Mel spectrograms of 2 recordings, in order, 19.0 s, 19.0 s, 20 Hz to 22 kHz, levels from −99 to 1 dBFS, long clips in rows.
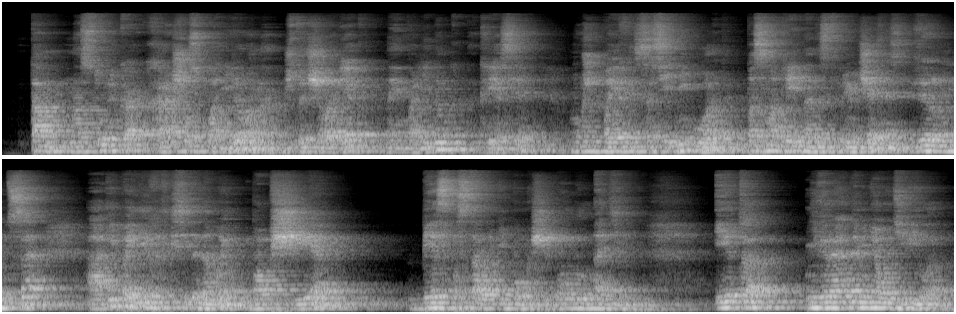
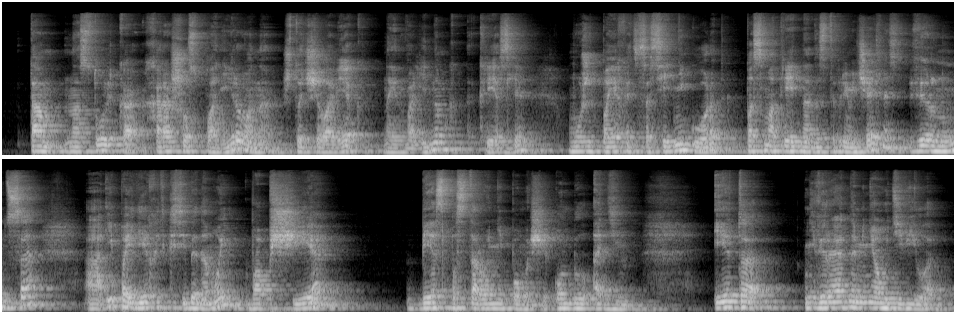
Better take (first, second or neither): second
